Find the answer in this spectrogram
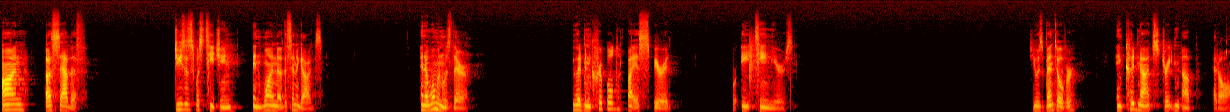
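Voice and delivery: calm, slow reading at an unhurried pace. Reading a scripture passage aloud to listeners this morning, slow, unhurried reading. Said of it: "I'm going to read slow, unhurried".

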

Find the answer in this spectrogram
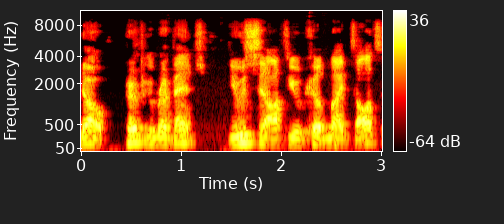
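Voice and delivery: fake, clumsy, off-target put-on Russian accent. Discussing a movie's revenge reveal, quoting a character in a bad Russian accent. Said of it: "that's not even a Russian accent".

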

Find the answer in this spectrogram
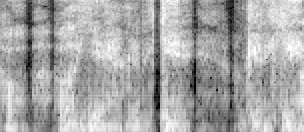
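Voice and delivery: eager, fast, breathless panting like a dog. Showing how the character should sound, hungry for wealth: panting voice. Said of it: "add a little bit of a pant".

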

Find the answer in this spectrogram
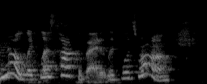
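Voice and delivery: gentle, steady, soft, calm soothing voice. Retelling what the speaker said to an upset woman, retelling talking really calmly. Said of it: "I'm talking really calmly".

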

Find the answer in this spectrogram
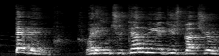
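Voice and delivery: put-on teacher voice with Filipino accent. Retelling the teacher scolding a student who wet himself: imitating a Filipino teacher. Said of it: "our Filipino teacher".

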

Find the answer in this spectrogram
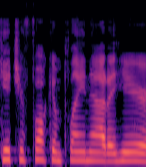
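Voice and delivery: fed-up, angry, high-pitched shouting. Retelling how people yelled at a man whose seaplane was tied behind a speedboat, retelling people yelling. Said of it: "people were like yelling at him like".

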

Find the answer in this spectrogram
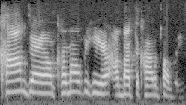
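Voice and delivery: ordinary talk

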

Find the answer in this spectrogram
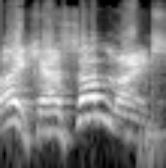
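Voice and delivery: dopey, clueless, loud and high-pitched voice. Acting out a spellcaster casting sunlight on drow: acting an idiot caster. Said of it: "some idiot caster coming across the Lauren Drow".

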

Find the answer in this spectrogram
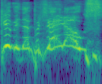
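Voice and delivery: very high, annoyed, fuming, angry voice. Imagining Eddie Kingston storming into catering, imitating a fuming shout. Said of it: "Eddie Kingston storming through annoyed".

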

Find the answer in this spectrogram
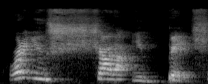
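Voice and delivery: sassy, cheeky, dismissive, tossed-off delivery. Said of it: "it's really sassy".

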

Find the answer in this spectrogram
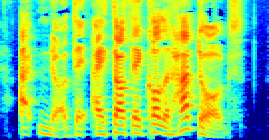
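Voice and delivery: terrible, bad fake German accent. Performing a joke dialogue for viewers, in a self-described terrible German accent. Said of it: "my German accent is pretty terrible".

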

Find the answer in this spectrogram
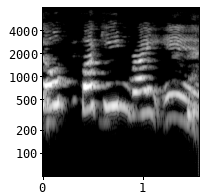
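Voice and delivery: playful fake fury, loud and shrill. Urging listeners to write in: mock rage voice. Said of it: "No one's rage voice compares to [name]'s".

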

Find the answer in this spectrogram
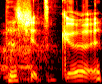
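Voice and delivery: acted-out, grossed-out, disgusted tone, pitched high. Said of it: "make this gross".

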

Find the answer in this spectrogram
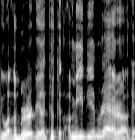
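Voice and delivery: put-on high-pitched Eastern European accent. Retelling what the Eastern European host said: Despicable Me accent. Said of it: "talk like this, like, uh, Despicable Me".

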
